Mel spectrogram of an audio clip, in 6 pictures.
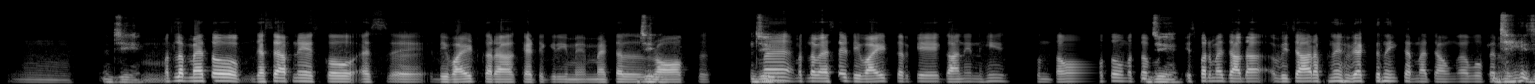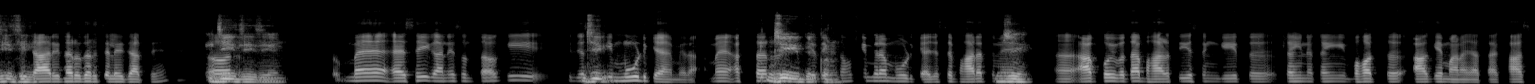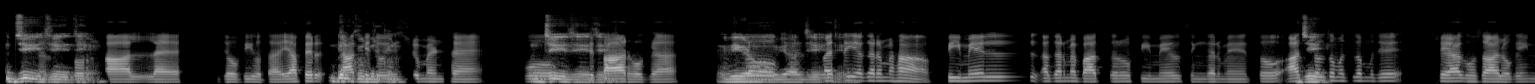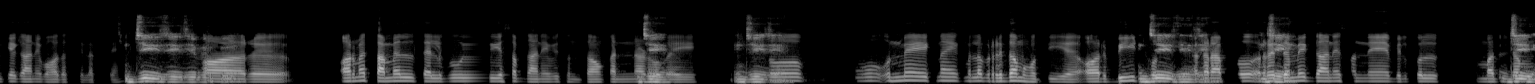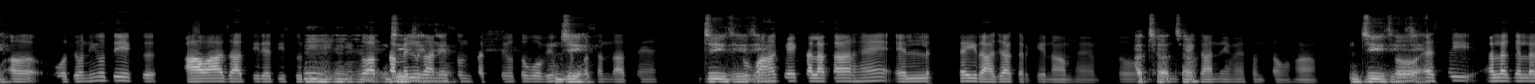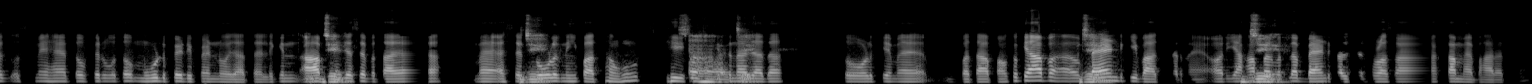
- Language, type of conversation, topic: Hindi, unstructured, आपके पसंदीदा कलाकार या संगीतकार कौन हैं?
- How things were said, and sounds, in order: static; distorted speech; mechanical hum; in English: "डिवाइड"; in English: "कैटेगरी"; in English: "मेटल रॉक"; in English: "डिवाइड"; laughing while speaking: "अपने व्यक्त नहीं"; laughing while speaking: "जी, जी, जी"; in English: "मूड"; in English: "मूड"; in English: "इंस्ट्रूमेंट"; in English: "फीमेल"; in English: "फीमेल सिंगर"; in English: "रिदम"; in English: "बीट"; in English: "रिदमिक"; other background noise; in English: "मूड"; in English: "डिपेंड"; laughing while speaking: "हूँ कि"; in English: "बैंड"; in English: "बैंड कल्चर"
